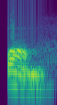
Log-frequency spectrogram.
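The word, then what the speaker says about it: palm: piece piece mean मटर पाम पाम mean हथेली जो हाथ की हथेली होती है इसमें एल साइलेंट है पाम में पिजन पिजन मीन कबूतर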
